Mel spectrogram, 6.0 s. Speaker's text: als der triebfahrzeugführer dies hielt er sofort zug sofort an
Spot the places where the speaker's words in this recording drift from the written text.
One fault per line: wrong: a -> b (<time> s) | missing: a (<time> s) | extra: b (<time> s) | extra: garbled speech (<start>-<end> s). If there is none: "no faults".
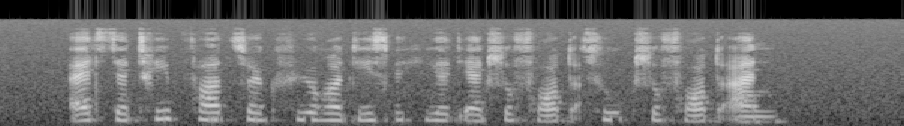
no faults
